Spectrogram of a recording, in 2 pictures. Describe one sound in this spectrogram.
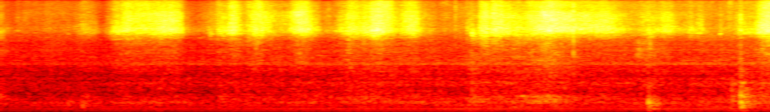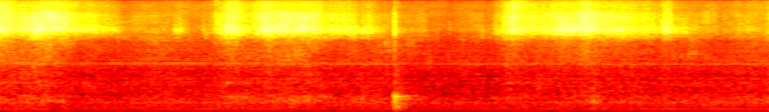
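A spatula scrapes through crumbly dough in a metal bowl in short bursts.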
